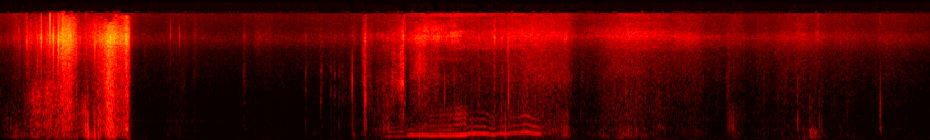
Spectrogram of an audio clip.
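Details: A pet dog named Tebow asleep and snoring: after a loud rustle, one long, low, wavering snore rises slightly in pitch, followed by softer, breathy exhalations in a quiet room.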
